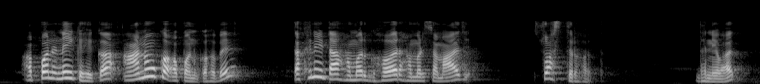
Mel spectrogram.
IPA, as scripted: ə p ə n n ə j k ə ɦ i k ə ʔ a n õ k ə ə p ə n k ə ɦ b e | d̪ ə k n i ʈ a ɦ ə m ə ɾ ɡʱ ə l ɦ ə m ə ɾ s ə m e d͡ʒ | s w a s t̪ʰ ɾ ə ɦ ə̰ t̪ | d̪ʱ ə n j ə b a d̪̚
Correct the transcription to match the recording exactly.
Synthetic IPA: ə p ə n n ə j k ə ɦ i k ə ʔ a n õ k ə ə p ə n k ə ɦ b e | t̪ ə kʰ n e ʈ a ɦ ə m ə ɾ ɡʱ ə ɾ ɦ ə m ə ɾ s ə m a d͡ʒ | s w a s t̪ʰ ɾ ə ɦ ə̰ t̪ | d̪ʱ ə n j ə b a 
